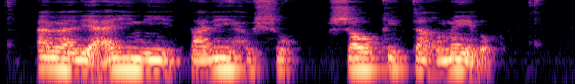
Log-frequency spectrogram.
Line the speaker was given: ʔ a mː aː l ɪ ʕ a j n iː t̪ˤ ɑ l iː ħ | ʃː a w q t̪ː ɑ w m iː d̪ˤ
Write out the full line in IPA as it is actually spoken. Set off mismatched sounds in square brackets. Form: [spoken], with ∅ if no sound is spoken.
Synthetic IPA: ʔ a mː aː l ɪ ʕ a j n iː t̪ˤ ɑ l iː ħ | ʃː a w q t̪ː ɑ [ɣ] m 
